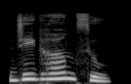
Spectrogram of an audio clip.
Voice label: "ಜಿಘಾಂಸು", Kannada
